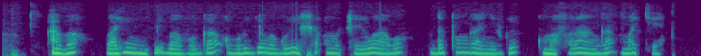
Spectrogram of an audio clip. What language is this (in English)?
Kinyarwanda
